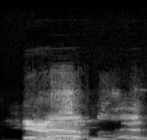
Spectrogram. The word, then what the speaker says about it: Shavzin: Shavzin, just like it sounds.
